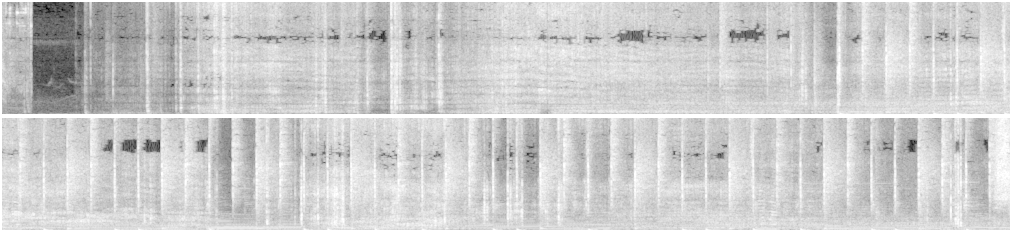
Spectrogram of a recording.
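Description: Skateboard wheels rolling on rough concrete, with sharp clacks of the board. From about eight seconds in, background music with a steady beat plays over it.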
